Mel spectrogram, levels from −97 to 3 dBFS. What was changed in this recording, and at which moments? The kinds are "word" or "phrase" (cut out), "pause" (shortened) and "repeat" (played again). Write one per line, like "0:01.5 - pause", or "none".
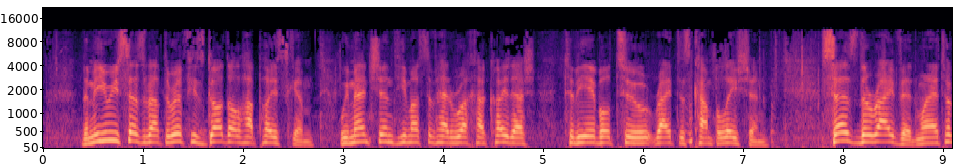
none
